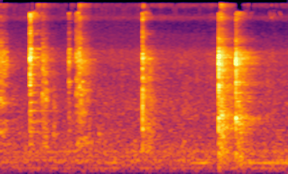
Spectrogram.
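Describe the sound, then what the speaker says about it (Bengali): A lid set onto a cooking pot while cabbage cooks with fish head: a few sharp metallic clinks and taps, close and fairly quiet, spread over a few seconds with no talk. "আবার ঢাকনা দিয়ে দিচ্ছি।"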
